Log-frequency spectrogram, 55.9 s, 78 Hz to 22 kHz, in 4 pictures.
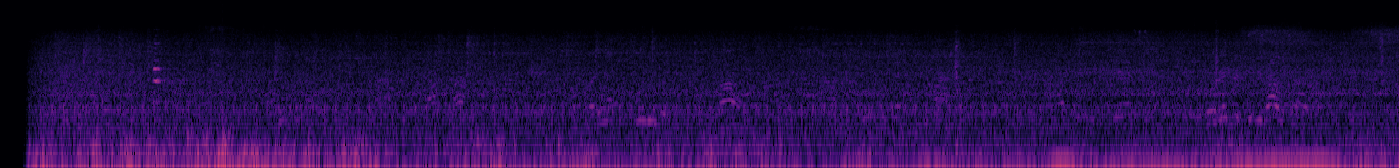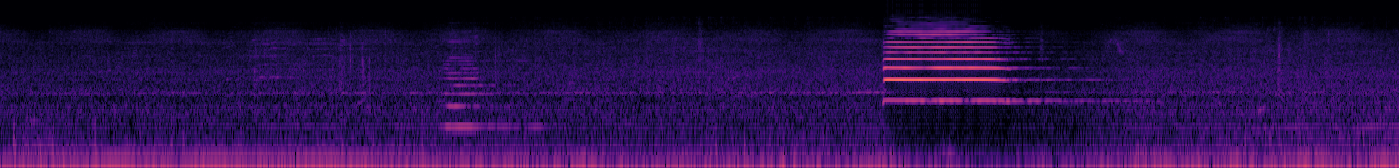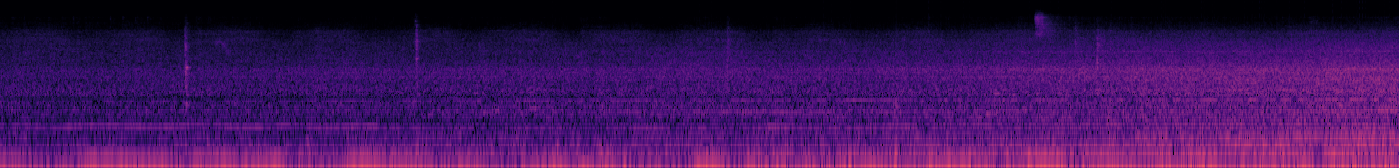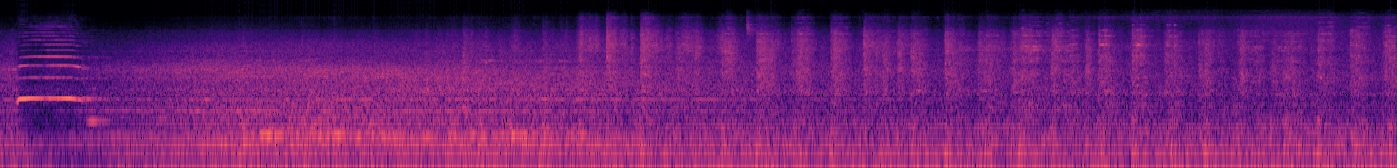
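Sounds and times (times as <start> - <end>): locomotive low rumble: 0.3 - 55.9
train horn blast: 18.3 - 19.6, 22.8 - 25.4, 41.9 - 43.3.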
